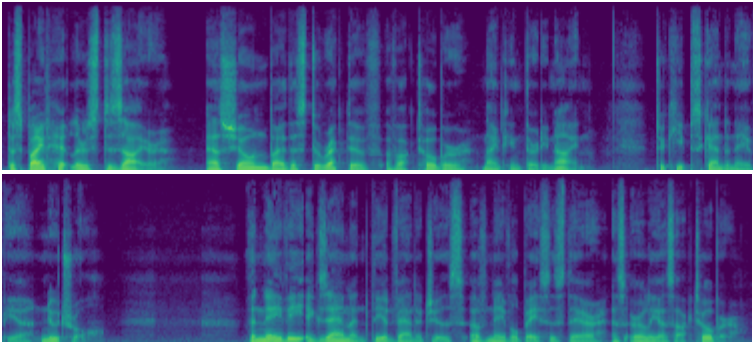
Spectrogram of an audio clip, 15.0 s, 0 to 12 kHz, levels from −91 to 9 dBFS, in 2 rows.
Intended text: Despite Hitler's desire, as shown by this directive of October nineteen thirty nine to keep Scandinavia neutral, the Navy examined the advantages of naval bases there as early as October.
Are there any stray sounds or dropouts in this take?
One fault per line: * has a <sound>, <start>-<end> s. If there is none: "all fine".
all fine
